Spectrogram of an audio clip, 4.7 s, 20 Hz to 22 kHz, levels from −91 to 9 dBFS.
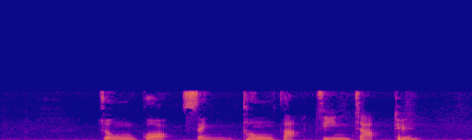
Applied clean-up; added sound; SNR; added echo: none; none; none; none.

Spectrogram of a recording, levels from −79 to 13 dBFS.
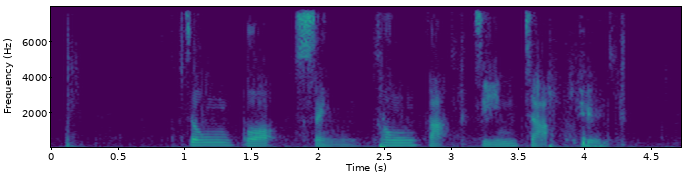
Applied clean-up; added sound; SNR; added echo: neural separator model SepFormer DNS4.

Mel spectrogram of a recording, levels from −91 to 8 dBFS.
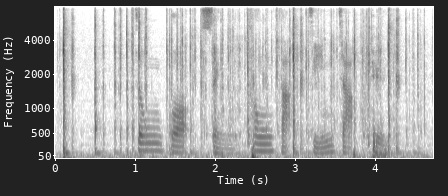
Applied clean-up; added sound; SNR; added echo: none; Typing; -4 dB; none.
